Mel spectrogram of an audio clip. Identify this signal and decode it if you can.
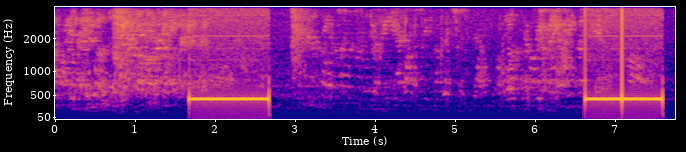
Ringback tone (Europe, 425 Hz), with speech.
